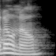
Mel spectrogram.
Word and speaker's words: don't know: you're welcome to I don't know don't know don't know so notice how unstressed that is don't know don't know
